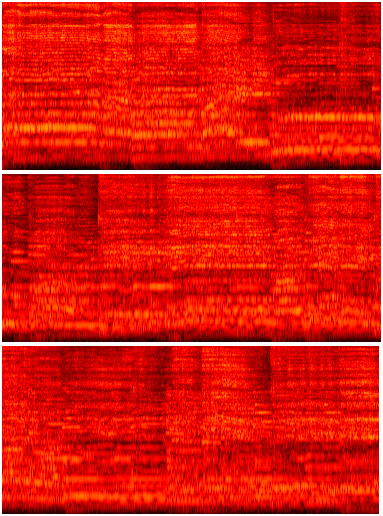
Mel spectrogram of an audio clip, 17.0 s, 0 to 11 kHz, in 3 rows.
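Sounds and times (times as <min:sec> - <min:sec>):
men singing a gospel hymn: 0:00.0 - 0:17.0.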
